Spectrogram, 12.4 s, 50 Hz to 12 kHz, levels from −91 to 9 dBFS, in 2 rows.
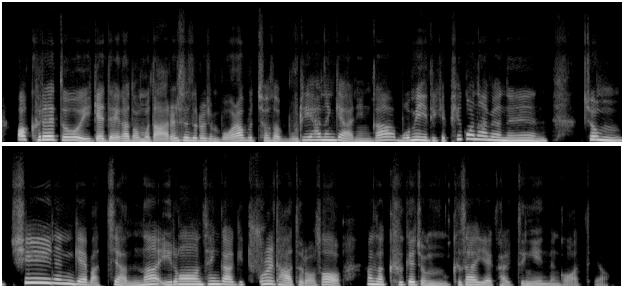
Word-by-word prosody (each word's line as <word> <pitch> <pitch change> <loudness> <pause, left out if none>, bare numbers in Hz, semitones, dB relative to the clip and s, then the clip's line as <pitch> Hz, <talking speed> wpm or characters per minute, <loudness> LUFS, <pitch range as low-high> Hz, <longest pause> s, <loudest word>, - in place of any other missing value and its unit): '어 150 - +4
그래도 270 - +3
이게 190 +1 0
내가 170 +3 0
너무 165 0 -1
나를 185 +12 0
스스로 220 -3 0
좀 180 -4 -6
몰아붙여서 215 +2 -2
무리하는 255 +10 0
게 250 - +1
아닌가? 190 +9 -3
몸이 230 +5 +2
이렇게 220 -2 -2
피곤하면은 235 - 0 0.4
좀 245 -7 +1
쉬는 350 - +3
게 235 -3 +2
맞지 215 +4 -4
않나?' 195 +8 +1
이런 240 +2 +3
생각이 235 -4 +2
2 265 +2 -1
다 190 -5 +1
들어서 155 +7 -1 0.3
항상 235 -3 +4
그게 210 +2 +1
좀 165 -7 -5
그 200 - -6
사이에 200 -5 +1
갈등이 150 0 -8
있는 125 - -7
것 - - -11
같아요. - - -16
215 Hz, 360 characters per minute, -23 LUFS, 180-250 Hz, 0.4 s, 어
